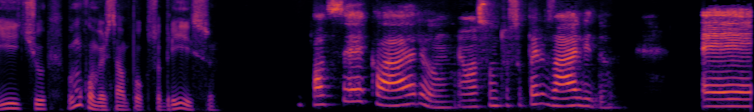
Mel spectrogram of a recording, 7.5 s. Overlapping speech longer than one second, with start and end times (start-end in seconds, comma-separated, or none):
none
